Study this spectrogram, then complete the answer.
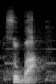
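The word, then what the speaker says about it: ずばっ: Uh so the small su other than uh dabling the following to is also uh the abrupt end of the uh word there. So yeah uh because it's a uh grot stop. So suba suba uh and yeah with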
